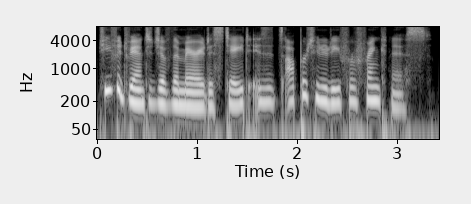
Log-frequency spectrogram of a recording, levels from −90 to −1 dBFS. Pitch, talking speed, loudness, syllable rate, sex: 185 Hz, 210 wpm, -19 LUFS, 6.8 syllables/s, female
